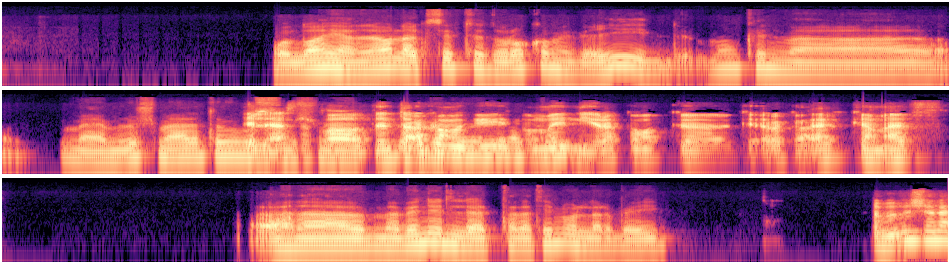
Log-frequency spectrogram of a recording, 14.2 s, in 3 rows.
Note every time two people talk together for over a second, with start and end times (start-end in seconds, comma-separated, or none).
5.9-7.6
